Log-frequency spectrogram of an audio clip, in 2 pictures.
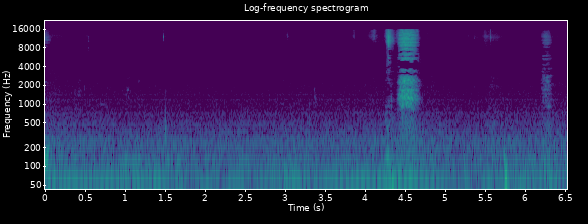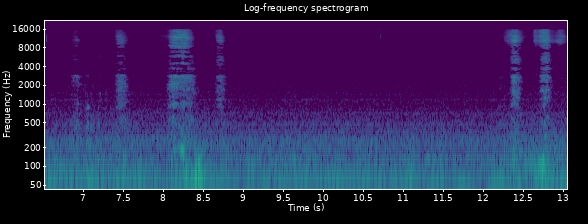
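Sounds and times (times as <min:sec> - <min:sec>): man sniffing: 0:04.3 - 0:04.7.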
